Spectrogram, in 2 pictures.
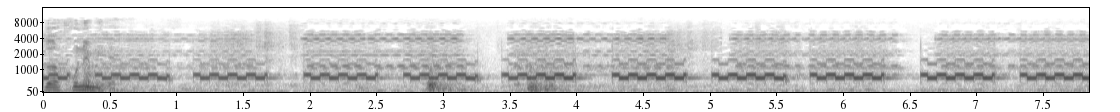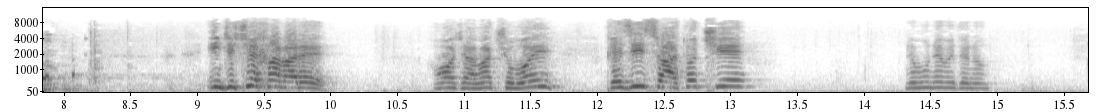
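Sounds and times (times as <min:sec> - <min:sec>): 
speech: 0:00.0 - 0:00.7, 0:09.2 - 0:10.1, 0:10.8 - 0:13.2, 0:14.3 - 0:15.0
many office telephones ringing with an electronic trill: 0:00.0 - 0:08.4.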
